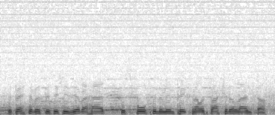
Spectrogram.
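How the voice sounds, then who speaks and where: Noticeable background noise sits under this recording. A man talks at a very fast pace in a high pitch. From London. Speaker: cycling commentator. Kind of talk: live commentary. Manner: animated.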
